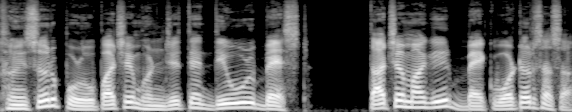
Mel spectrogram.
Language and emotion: Goan Konkani, neutral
